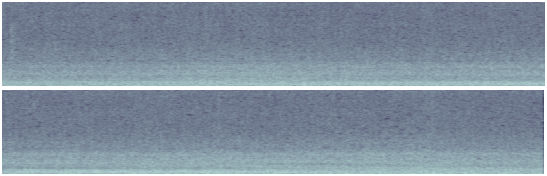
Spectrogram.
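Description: Heavy rain pouring down in strong wind, a steady dense hiss with no letup.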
